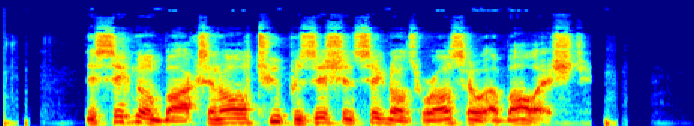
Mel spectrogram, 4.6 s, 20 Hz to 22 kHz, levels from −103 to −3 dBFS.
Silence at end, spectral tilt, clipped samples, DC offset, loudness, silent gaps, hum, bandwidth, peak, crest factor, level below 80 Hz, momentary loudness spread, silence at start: 0.55 s; -4 dB/octave; under 0.1%; under 0.1%; -13 LUFS; 3.97-4.01 s; none; 9.6 kHz; 0 dBFS; 14 dB; -52 dBFS; 6 LU; 0.05 s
